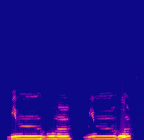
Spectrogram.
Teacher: nunnya sifatnya juga tawassut. Mengalir sebagian, tidak terlalu ditahan, tidak terlalu dilepas ya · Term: nun sukun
